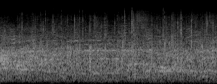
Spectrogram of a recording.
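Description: Studio audience applauding steadily, easing slightly.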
